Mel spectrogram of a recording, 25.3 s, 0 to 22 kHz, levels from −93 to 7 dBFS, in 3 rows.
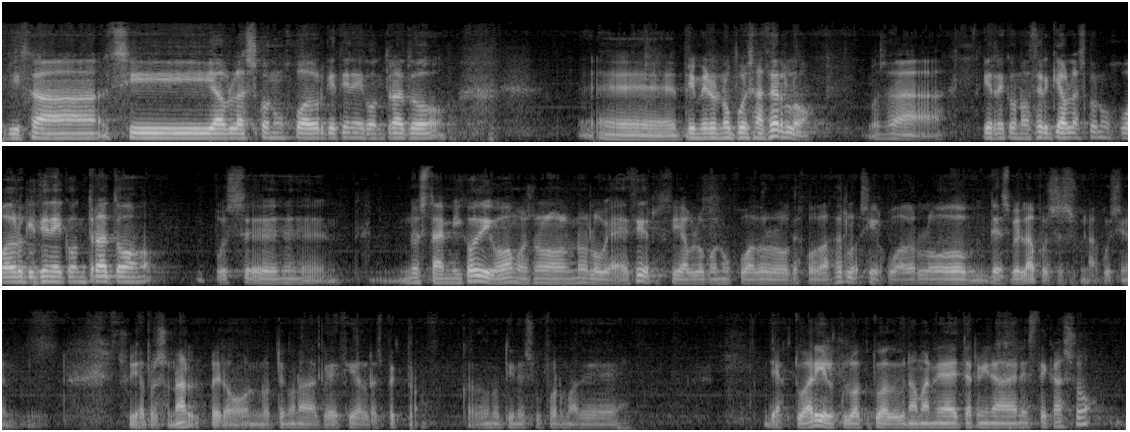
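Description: At 4.43, 8.65, 12.63 and 19.95 s there is short concealed packet loss: each time about 20 ms of audio arrived too late, and the receiver filled the hole by extending the preceding sound before blending back. Unlike a hard dropout, nothing goes silent. Each event is a brief smear or wobble rather than a gap.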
